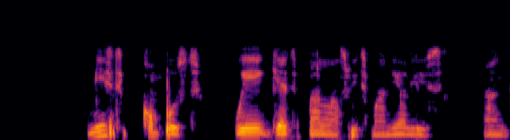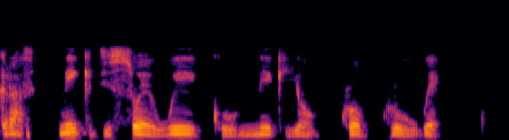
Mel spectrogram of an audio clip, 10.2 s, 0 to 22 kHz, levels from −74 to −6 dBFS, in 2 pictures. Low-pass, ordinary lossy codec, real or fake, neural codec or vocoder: 5.4 kHz; none; real; none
